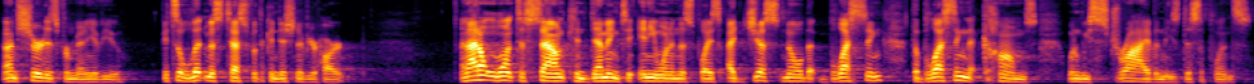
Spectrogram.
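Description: A man's voice: mid-range voice, moderate pace, bright, forceful tone, long reverb tail. A male pastor preaching a conversational sermon in a church and leading an earnest prayer. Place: church sanctuary.

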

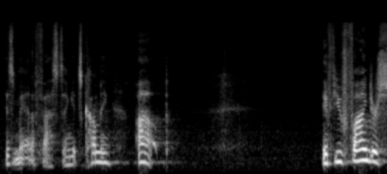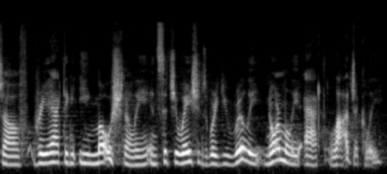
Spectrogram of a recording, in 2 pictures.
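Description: Middle-aged male pastor, earnest sermon delivery, repeats lines for weight, high-pitched, reverberant hall sound. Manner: earnest preaching, repeats phrases for emphasis.

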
